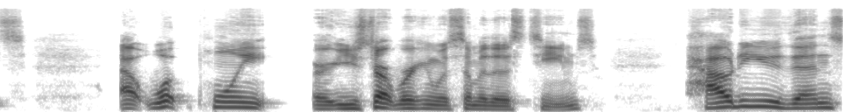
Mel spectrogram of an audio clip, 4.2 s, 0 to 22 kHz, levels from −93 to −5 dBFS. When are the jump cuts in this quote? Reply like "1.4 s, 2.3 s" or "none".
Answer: 1.5 s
